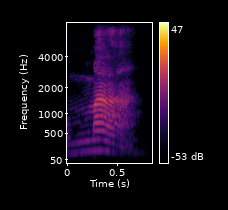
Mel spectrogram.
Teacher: esa acentuación en la I separa esa I de la A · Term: hiato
